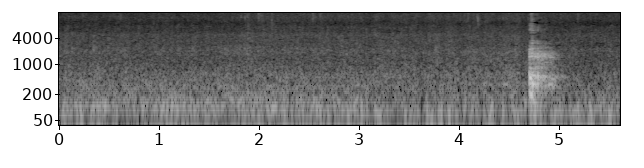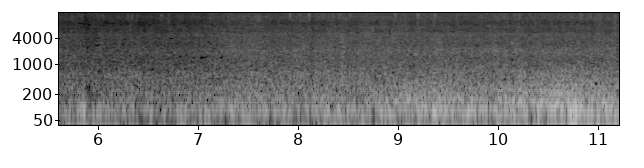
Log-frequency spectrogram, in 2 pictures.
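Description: Heavy rain pouring down as a steady hiss. There is a single short cough about five seconds in, and a low rumble of thunder builds near the end.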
